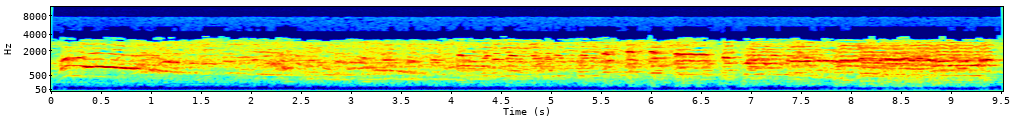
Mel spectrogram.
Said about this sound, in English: Oh, Times Square, a surging, laughing, eager crowd. Standing on the borders of a new world as 1920 was but a few seconds old.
